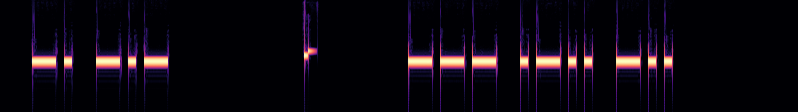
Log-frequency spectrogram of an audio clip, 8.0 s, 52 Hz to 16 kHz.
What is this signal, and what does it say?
Morse code, heard as a keyed tone, about 15 wpm, 700 Hz. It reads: NK OLD
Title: Multi-letter Phonemes Quick Fire 15wpm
